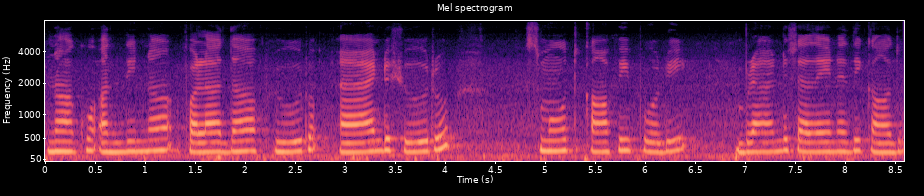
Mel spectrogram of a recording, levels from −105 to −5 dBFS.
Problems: none marked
